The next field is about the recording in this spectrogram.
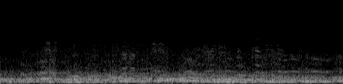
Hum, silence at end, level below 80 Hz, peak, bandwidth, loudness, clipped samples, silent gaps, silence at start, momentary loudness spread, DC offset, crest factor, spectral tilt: none; 0 s; -58 dBFS; -20 dBFS; 5.6 kHz; -35 LUFS; under 0.1%; none; 0 s; 3 LU; under 0.1%; 14 dB; -10.5 dB/octave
